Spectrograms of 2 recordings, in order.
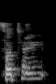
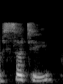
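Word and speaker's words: sati: let's consider the condition either pronounced SA or suti it's an Indian tradition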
